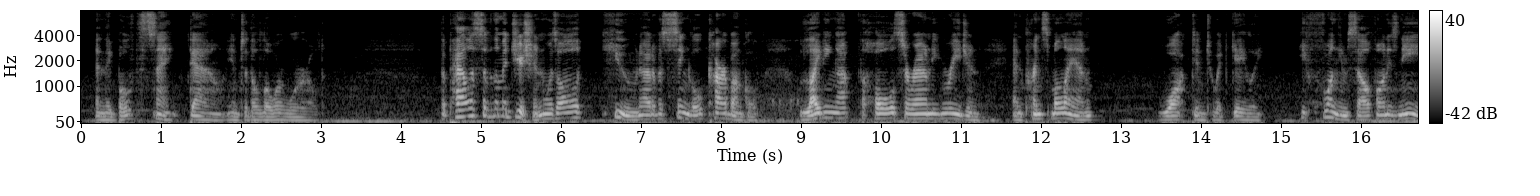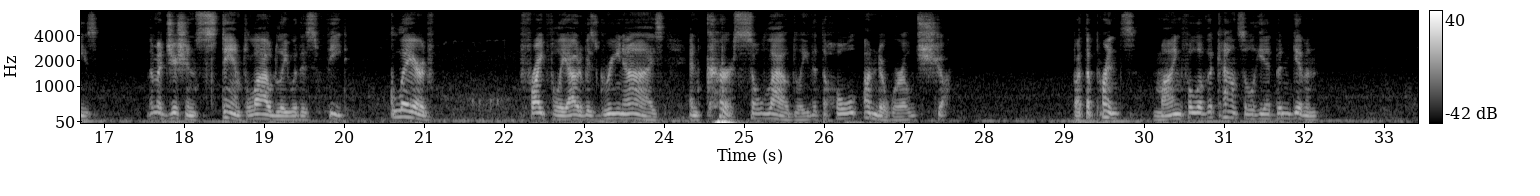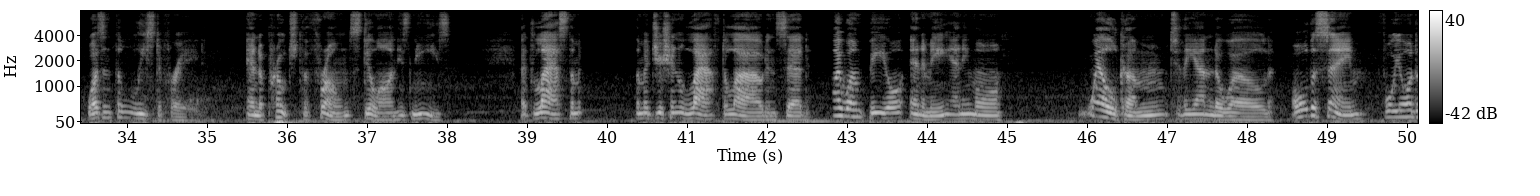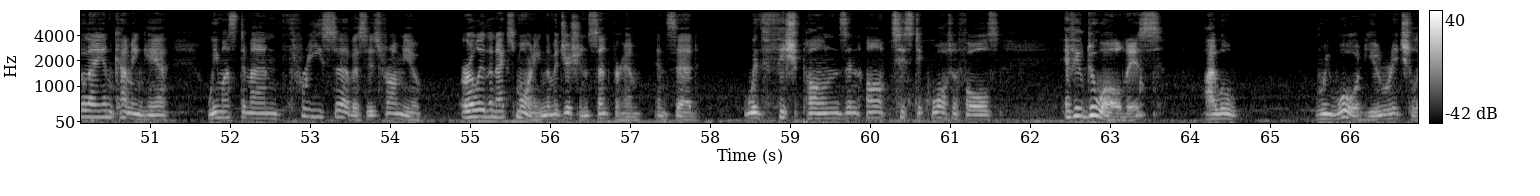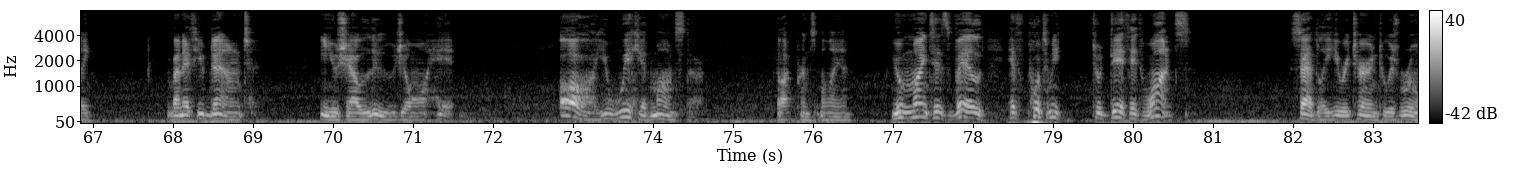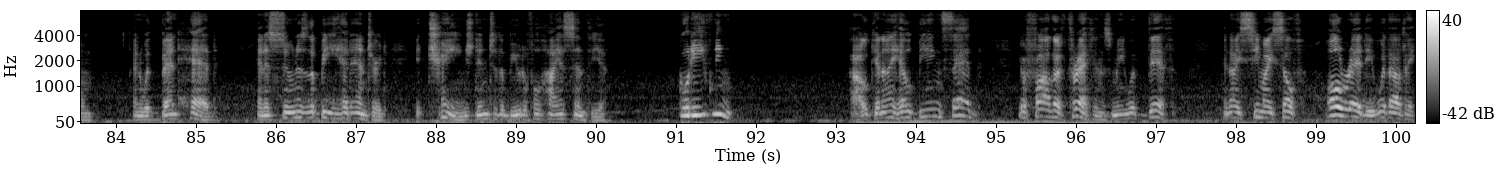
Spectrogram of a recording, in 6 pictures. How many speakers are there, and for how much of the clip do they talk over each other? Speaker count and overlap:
one, no overlap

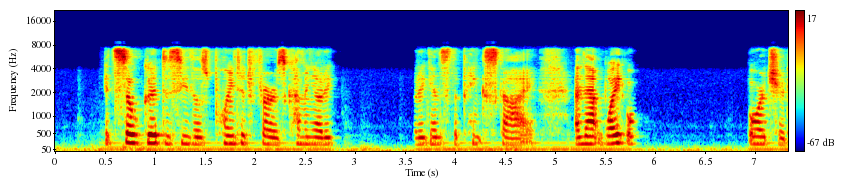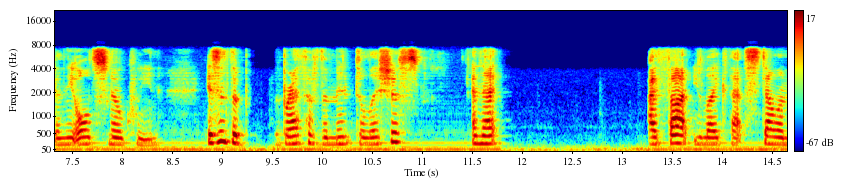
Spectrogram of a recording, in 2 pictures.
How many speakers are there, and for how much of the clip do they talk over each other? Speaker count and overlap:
one, no overlap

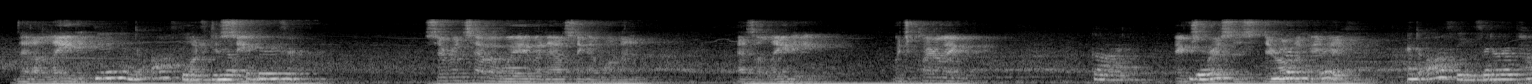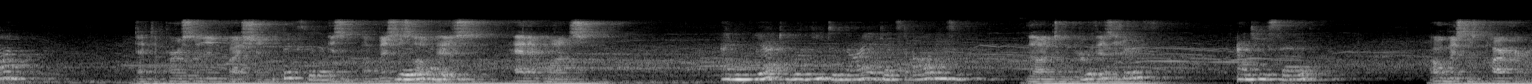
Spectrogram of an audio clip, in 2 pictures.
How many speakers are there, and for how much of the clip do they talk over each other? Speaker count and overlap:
two, about 21%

